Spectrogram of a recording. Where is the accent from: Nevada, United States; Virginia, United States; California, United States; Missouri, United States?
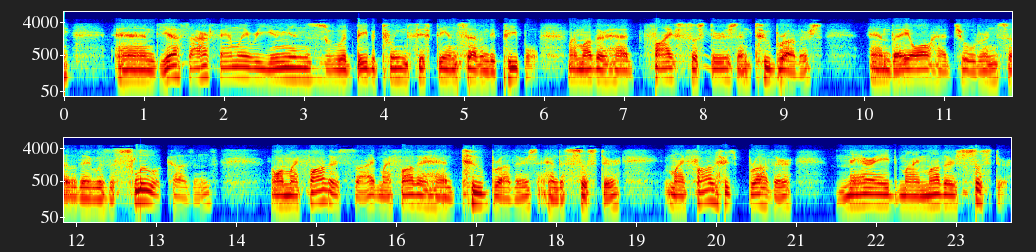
Virginia, United States; I grew up in the South in Virginia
